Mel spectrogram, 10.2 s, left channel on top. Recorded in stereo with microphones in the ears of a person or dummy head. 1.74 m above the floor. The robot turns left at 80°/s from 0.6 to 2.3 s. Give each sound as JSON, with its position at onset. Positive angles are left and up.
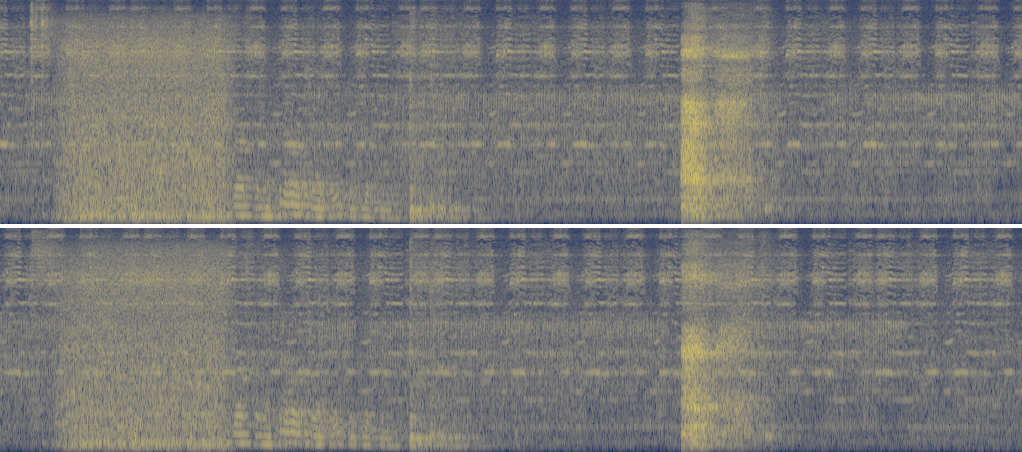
{"t": 0.3, "sound": "scissors", "side_deg": 35, "distance_m": 3.5}
{"t": 2.3, "sound": "a man speaking", "side_deg": 0, "distance_m": 3.0}
{"t": 4.1, "sound": "a clunk", "side_deg": 5, "distance_m": 3.0}
{"t": 6.8, "sound": "breathing", "side_deg": 35, "distance_m": 2.0}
